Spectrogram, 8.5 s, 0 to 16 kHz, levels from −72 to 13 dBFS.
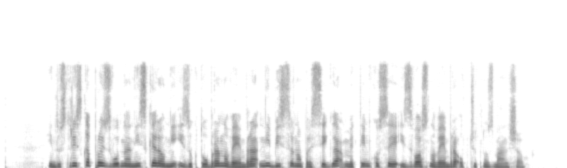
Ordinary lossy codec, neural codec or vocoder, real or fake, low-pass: AAC, 48 kbps; none; real; 9.9 kHz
